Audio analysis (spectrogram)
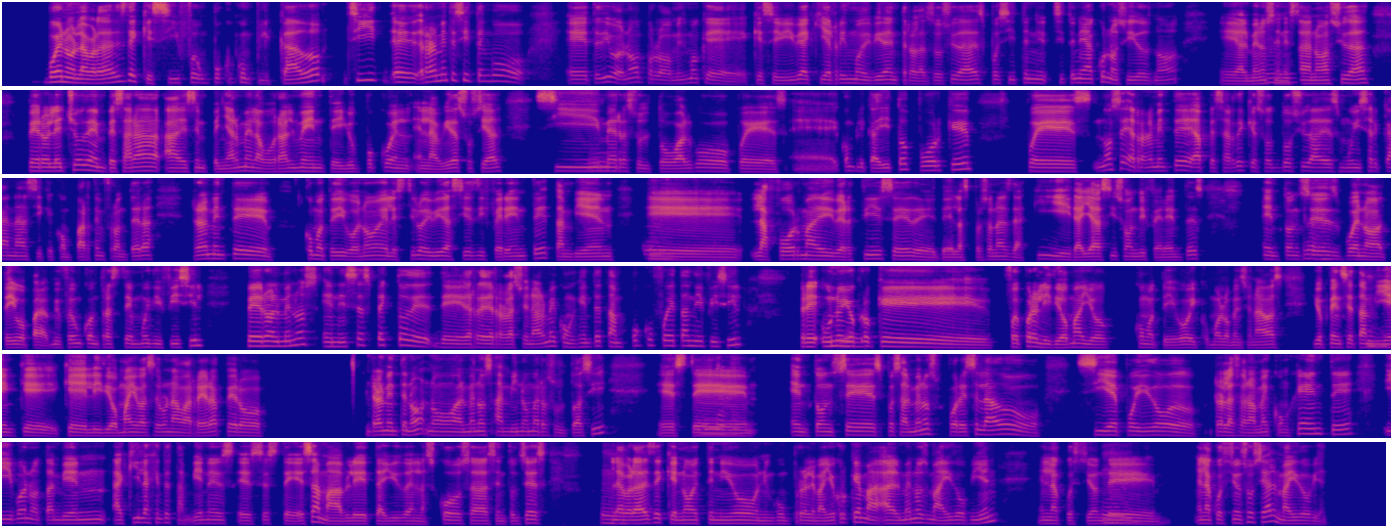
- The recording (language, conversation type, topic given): Spanish, podcast, ¿Qué cambio de ciudad te transformó?
- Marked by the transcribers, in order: none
